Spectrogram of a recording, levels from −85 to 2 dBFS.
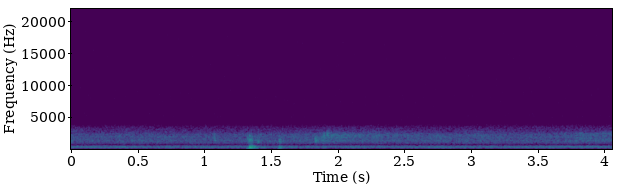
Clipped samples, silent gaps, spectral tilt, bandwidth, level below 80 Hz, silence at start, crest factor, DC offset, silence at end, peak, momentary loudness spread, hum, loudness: under 0.1%; none; -4 dB/octave; 19 kHz; under -90 dBFS; 0 s; 26 dB; under 0.1%; 0 s; -24 dBFS; 9 LU; none; -49 LUFS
